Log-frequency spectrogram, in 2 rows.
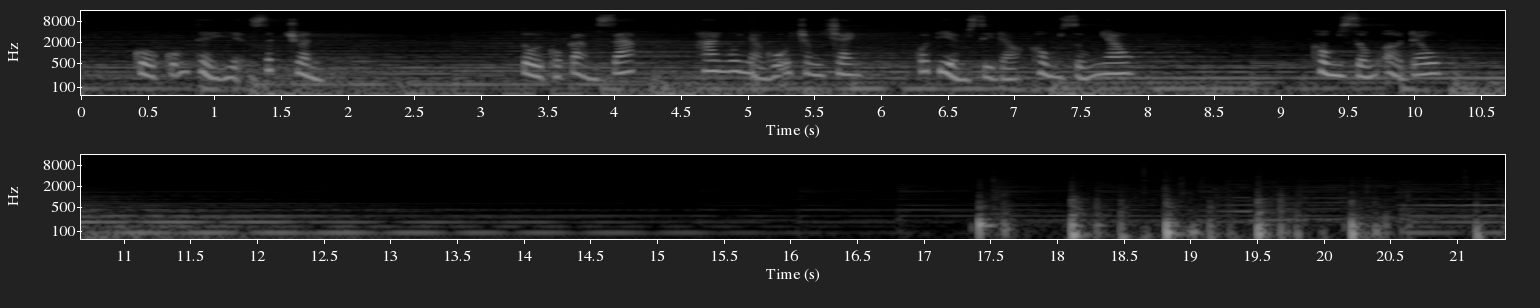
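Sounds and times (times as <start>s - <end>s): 
speech: 0.4s - 2.0s, 3.3s - 8.0s, 9.3s - 10.4s
footsteps approaching: 17.4s - 21.3s.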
